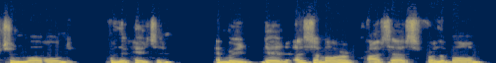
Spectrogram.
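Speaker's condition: Head and neck cancer surgery; five-time head and neck cancer, about 3 years intense treatment, radiation, years of toxic chemotherapy

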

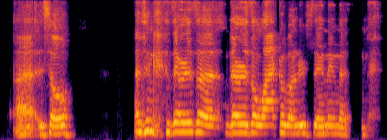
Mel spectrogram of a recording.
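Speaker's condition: Cerebral palsy, right-sided high tone

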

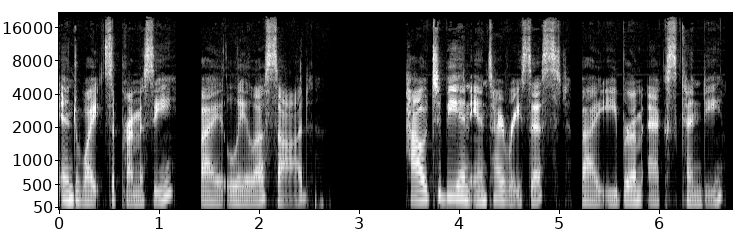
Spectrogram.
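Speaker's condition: No condition

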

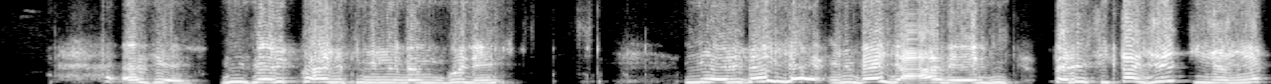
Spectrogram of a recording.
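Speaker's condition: Cerebral palsy; head movements seen by others, described as only a limitation; others perceive speech as somewhat slurred, not noticed by herself

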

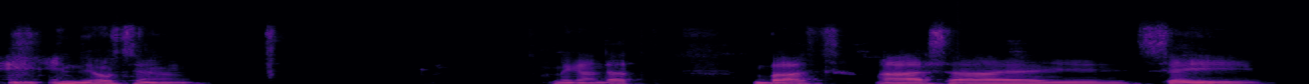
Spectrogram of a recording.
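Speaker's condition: Stuttering; stutter in public speaking, attributed to lifelong shyness and introversion; stutters a lot when talking in public; prolonged sounds

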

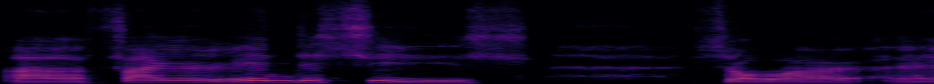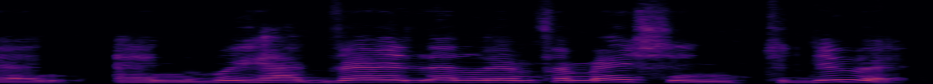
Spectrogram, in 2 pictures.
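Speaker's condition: Head and neck cancer surgery; crooked head since

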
